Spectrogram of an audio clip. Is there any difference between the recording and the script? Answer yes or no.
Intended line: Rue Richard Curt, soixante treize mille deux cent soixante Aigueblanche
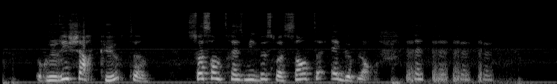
yes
